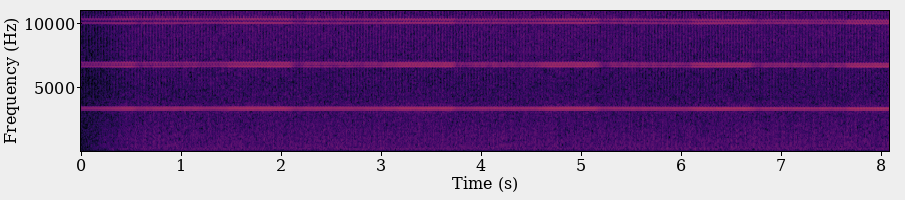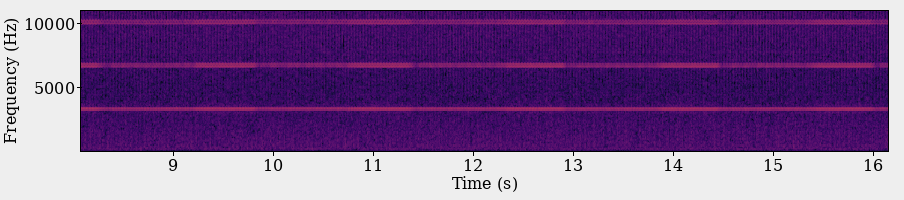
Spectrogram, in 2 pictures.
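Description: Piper Seminole's twin four-cylinder engines and propellers at high power, a steady low drone heard muffled in the cabin, with a thin steady high-pitched whine over it.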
